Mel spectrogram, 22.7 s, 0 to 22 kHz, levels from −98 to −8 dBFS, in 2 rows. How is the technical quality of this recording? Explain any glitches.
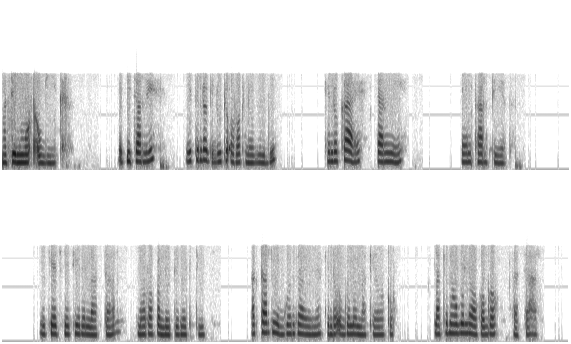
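The recording is degraded throughout by tandem speech coding.

Across the whole clip, the speech passes through three speech codecs in a row. The sound fits a CVSD link, then AMR-NB at about 7.95 kbit/s, then CVSD again, with G.711 A-law hops in between. Each coder re-encodes the previous one's errors, so the damage compounds. The speech sounds rough, muffled and warbly. On a spectrogram, nothing appears above 3.8 kHz, and the harmonics look smeared and grainy.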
